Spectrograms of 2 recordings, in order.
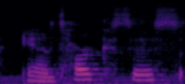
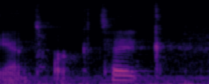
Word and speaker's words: Antarctis: So anyways, this is a big tangled mess, but so this is the Antarctis shawl, it's so beautiful, and I almost always say it wrong. I always want to say Antarctic.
